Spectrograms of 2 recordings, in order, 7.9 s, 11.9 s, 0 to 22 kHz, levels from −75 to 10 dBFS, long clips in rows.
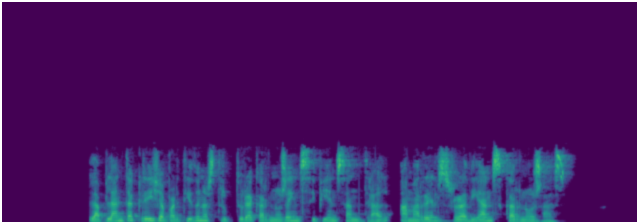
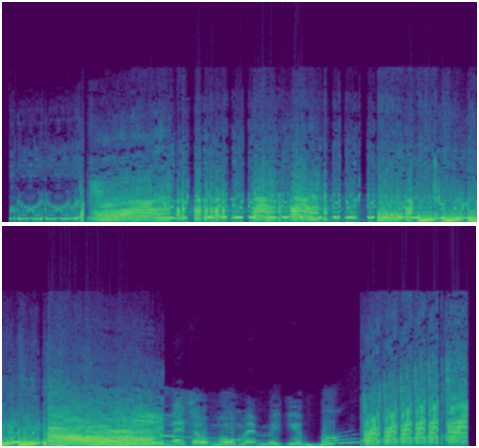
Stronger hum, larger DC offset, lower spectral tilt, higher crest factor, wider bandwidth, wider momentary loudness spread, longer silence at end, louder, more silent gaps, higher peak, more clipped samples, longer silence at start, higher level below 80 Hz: neither; neither; second, -2.5 dB/octave vs -5 dB/octave; first, 18 dB vs 8 dB; second, 8.2 kHz vs 16 kHz; second, 6 LU vs 11 LU; first, 0.85 s vs 0.1 s; second, -17 LUFS vs -8 LUFS; first, 4.92-4.96 s vs none; about the same, 0 dBFS vs 0 dBFS; second, under 0.1% vs 0.7%; first, 1.1 s vs 0.1 s; second, -56 dBFS vs -32 dBFS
